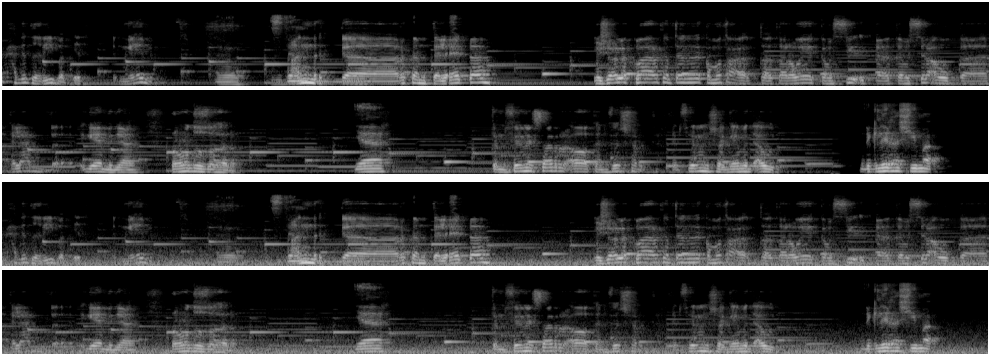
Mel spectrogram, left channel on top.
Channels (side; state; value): right; noise; rumble, 7 dB below the sound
